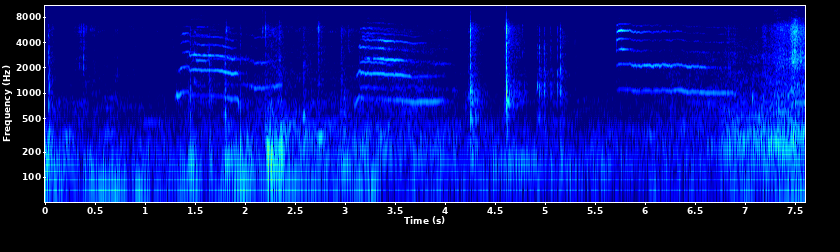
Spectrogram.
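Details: Ginger cat, little cats, a baby kitten and the mother cat having dinner together; several rising, harmonic-rich meows repeat across the stretch, each about half a second, amid tapping, clicking and feeding noises.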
